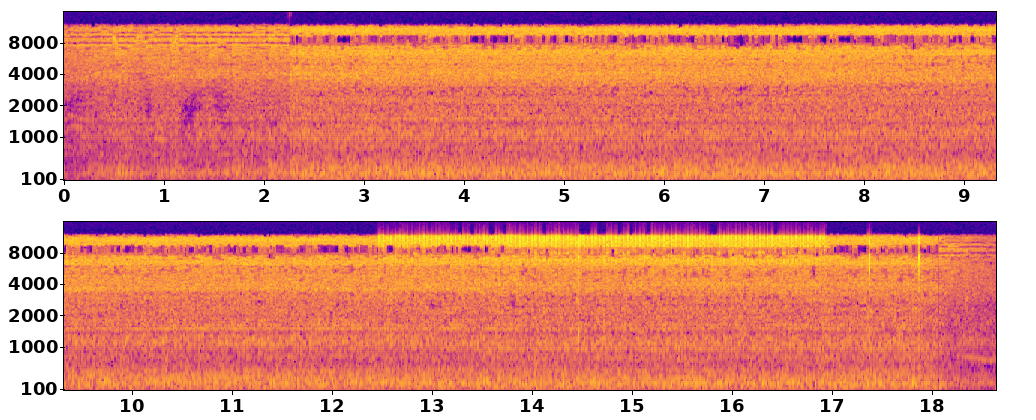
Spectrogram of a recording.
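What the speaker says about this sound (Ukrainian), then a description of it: "Менеджер горіння намагається запустити нагрівач і проходить по циклу горіння." A gas heater's burner cycles through an ignition attempt during a gas supply cutoff, giving a steady, loud mechanical whir and airflow rush with a faint high whine running throughout, without any voices.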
